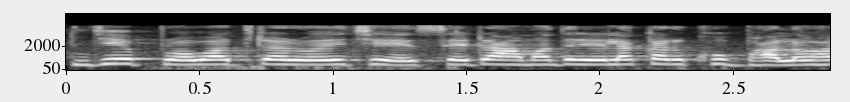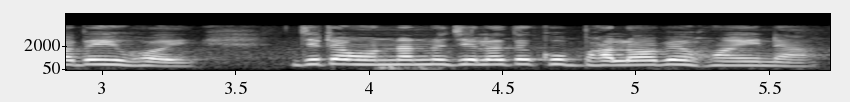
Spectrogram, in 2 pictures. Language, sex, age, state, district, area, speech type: Bengali, female, 45-60, West Bengal, Bankura, urban, spontaneous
